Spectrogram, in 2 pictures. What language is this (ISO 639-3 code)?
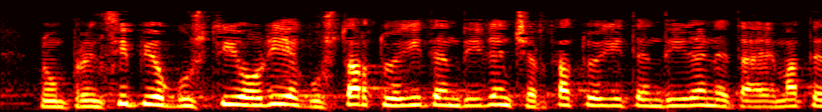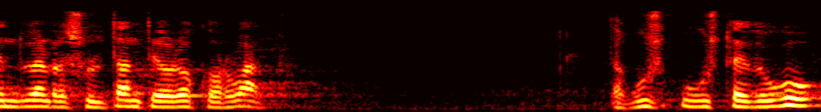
eus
